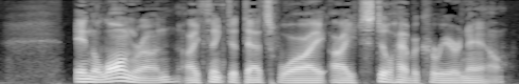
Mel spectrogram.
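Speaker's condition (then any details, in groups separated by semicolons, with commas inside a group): No condition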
